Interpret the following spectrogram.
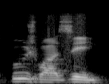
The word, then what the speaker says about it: bourgeoisie: teacher says the bourgeoisie if you want to spell it correctly but it's bourgeoisie they're the up-and-coming middle class and the Third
